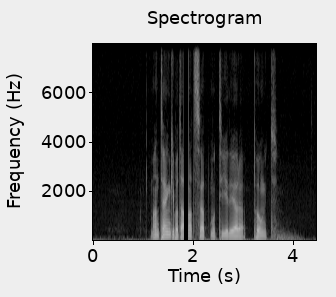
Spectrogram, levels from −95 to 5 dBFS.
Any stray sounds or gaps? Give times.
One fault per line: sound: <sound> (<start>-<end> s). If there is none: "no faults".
sound: dropout (1.8-1.9 s)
